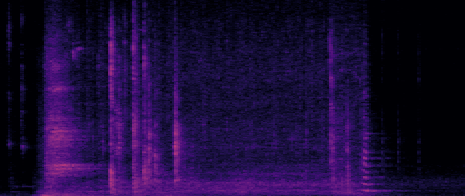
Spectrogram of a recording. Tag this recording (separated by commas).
Domestic sounds, Sliding door, Door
